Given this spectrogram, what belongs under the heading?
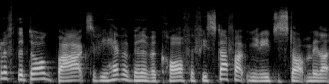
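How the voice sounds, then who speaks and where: A woman's fairly low voice in a New Zealand accent, very fast with lively intonation, on a very clean recording with a silent background. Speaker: mortgage adviser. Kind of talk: casual interview chat. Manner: articulate.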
